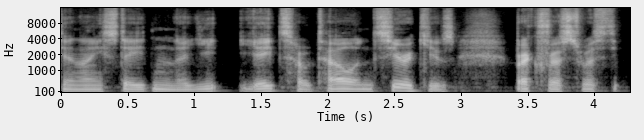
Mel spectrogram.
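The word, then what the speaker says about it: Yeats: And why is one pronounced Keats and the other Yates?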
